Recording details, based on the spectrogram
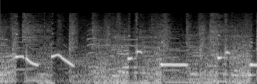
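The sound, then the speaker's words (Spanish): A voice imitates loud macaw (perico guacamayo) screeches: two sharp, falling squeals come first, then a run of shorter, high, whistle-like cries, all loud and with no talking. “Y los pericos guacamayos que hacen así muchísimo ruido, ¿no? Así como un grito.”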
